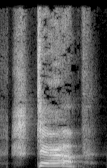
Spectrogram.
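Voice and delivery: high, loud battle cry; enemy's scream. Acted. German soldier screaming at you in the fight, high and loud. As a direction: scream it while wrestling with knives. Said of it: "schreit der Deutsche".

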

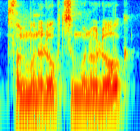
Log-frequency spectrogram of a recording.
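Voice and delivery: ordinary talk, nothing marked

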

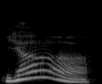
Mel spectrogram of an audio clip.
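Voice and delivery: high, drawn-out "Ja"; demonstrated surprised yes. Shown as a demonstration. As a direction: stretch "Ja" up in astonishment. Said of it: "Überrascht".

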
